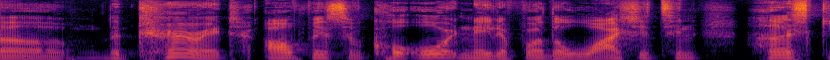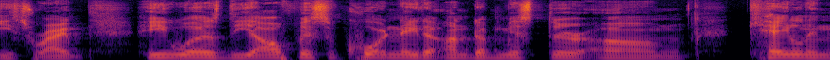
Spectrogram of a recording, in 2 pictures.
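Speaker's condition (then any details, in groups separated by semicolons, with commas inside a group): No condition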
